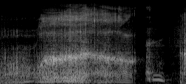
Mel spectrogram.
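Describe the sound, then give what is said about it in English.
A person imitates a man's snore with a drawn-out, rough, guttural rasp lasting over a second, followed by a brief breathy snort and a short trailing grunt, fairly loud. “Like, okay, so how can you mimic, like, imitate what his snore sounds like?”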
